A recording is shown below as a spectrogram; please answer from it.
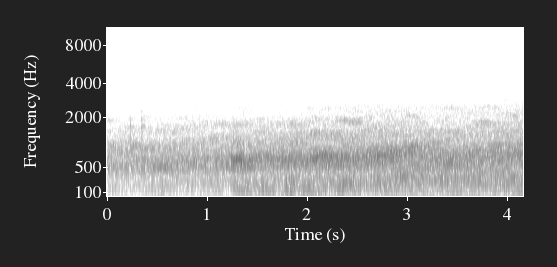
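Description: Street ambience with a car driving past, its engine and tyre noise swelling about a second in and holding steady.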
